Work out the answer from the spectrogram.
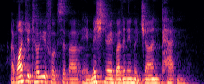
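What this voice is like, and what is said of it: Noticeable non-native accent. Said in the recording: “my accent will not get in the way of people understanding”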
